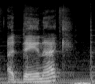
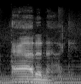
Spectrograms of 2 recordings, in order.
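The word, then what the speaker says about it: Adanac: uh it has been i've heard it pronounced adeneck uh adanak uh the locals call it adenac adenac street which by the way incidentally is canada spell backwards attanak um oh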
